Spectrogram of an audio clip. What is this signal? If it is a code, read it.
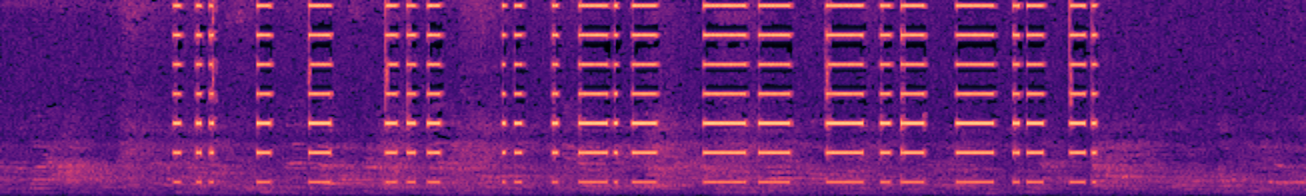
Beeps of irregular length, with the noise of a cafe. There is no code.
